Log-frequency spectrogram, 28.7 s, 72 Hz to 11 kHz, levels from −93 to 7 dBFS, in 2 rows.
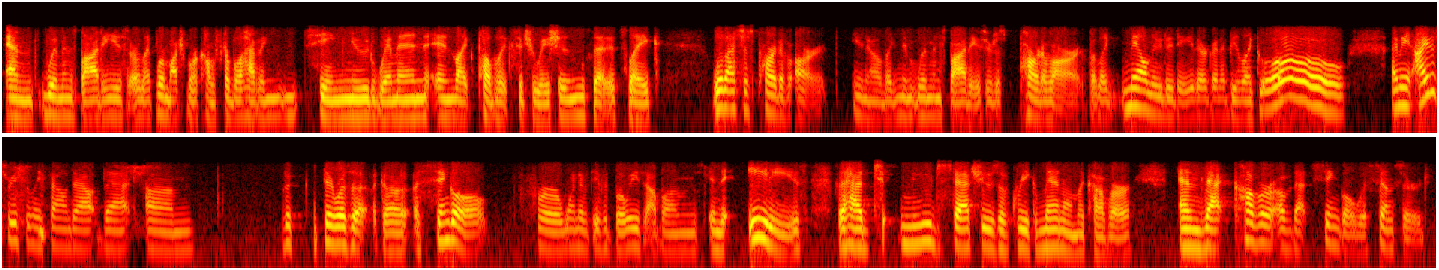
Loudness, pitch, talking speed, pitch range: -27 LUFS, 145 Hz, 190 wpm, 135-165 Hz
